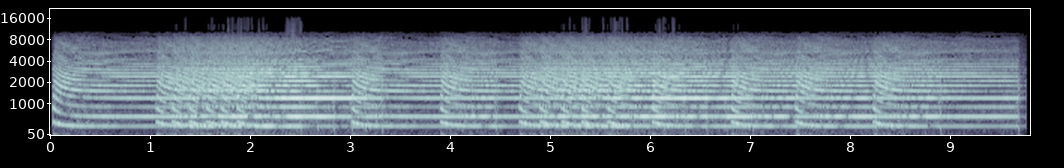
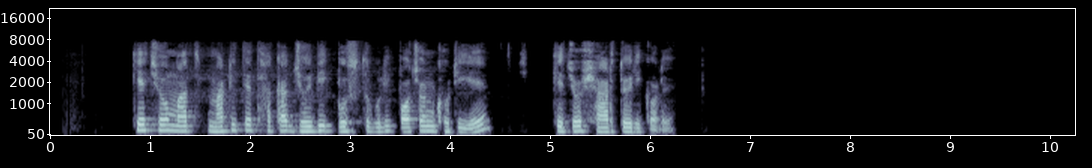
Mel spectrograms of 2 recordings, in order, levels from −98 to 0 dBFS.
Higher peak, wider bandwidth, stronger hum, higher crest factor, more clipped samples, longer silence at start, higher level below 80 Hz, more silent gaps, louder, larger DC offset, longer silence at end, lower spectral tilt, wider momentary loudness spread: first, -2 dBFS vs -10 dBFS; first, 13 kHz vs 7.8 kHz; neither; second, 12 dB vs 20 dB; neither; second, 0 s vs 0.8 s; first, -52 dBFS vs -64 dBFS; second, none vs 4.42-4.48 s, 4.60-4.68 s, 4.77-5.02 s; first, -13 LUFS vs -27 LUFS; neither; second, 0.05 s vs 4.05 s; second, -0.5 dB/octave vs -6 dB/octave; about the same, 8 LU vs 8 LU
